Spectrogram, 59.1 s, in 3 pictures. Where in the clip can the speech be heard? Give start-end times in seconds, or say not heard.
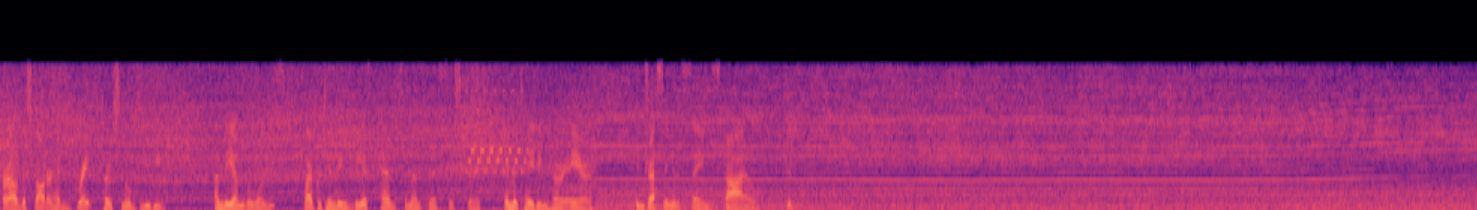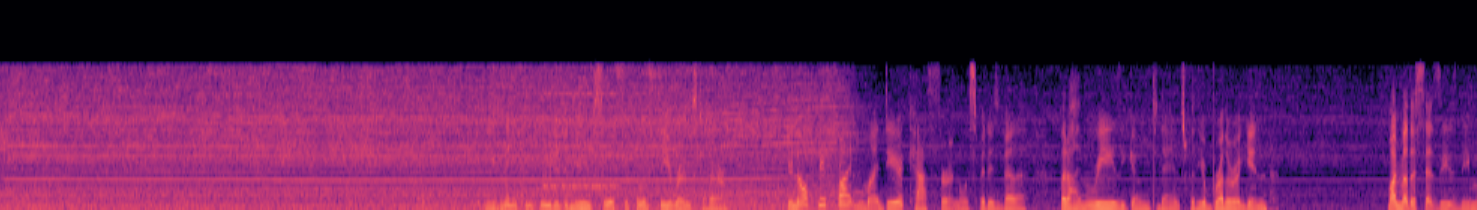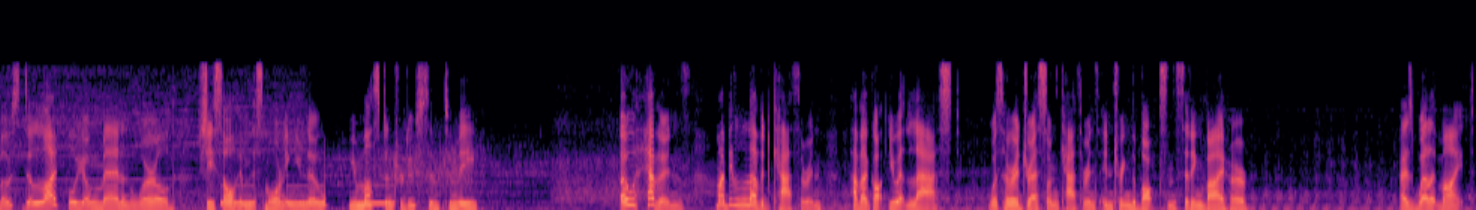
0.0-10.7, 26.0-29.4, 30.1-36.8, 38.2-45.9, 47.6-56.1, 58.0-58.9.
